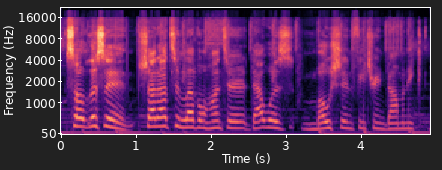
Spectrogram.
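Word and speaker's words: LVL Hunter: So if y'all want to check it out, it's spelled LVL and then the word Hunter, HUNTER. That is the artist name, Level Hunter.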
